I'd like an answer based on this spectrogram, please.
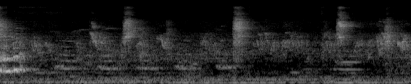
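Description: Needle and embroidery thread pulled through plastic canvas mesh, making short scratchy rasps about once a second as each stitch is drawn. Faint chirps sound in the background.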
